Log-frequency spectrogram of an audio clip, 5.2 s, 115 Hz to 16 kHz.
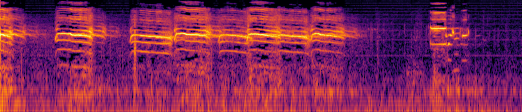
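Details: A Blue Jay in Florida (1969 record) gives a run of harsh, squawking calls, about six in quick succession, then a brief pause and a final shorter call.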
